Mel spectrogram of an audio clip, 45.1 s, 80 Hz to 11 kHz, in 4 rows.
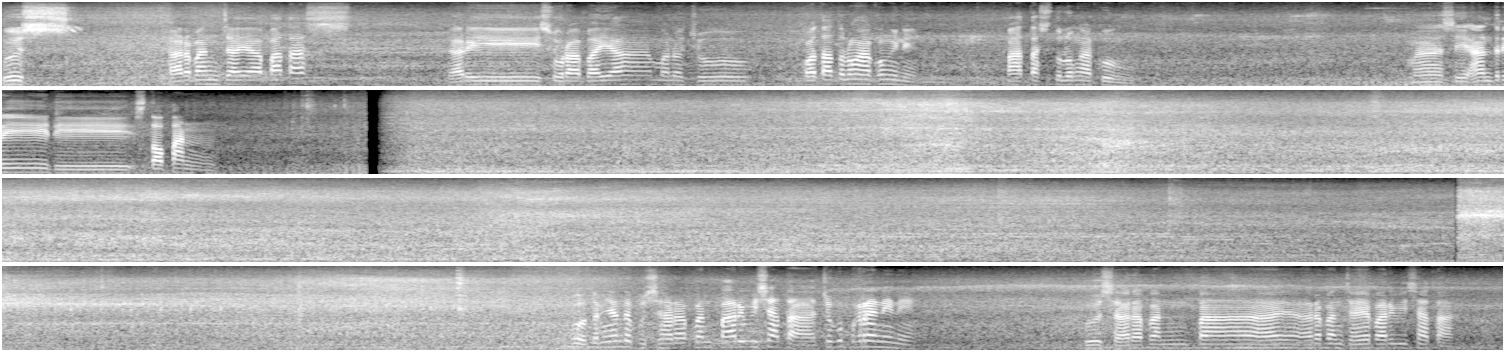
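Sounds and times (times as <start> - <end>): road traffic: 0.0 - 45.0
bus diesel engine pulling away: 14.2 - 32.6, 33.4 - 39.2.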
